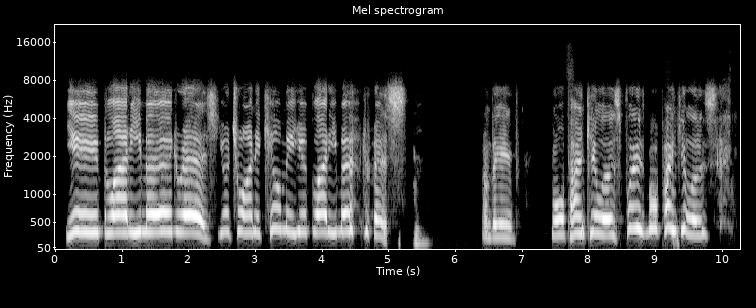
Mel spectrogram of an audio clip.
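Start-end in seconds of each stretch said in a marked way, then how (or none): 0.2-5.3 very high, shrill, top-of-the-lungs screech. Retelling a woman in intensive care, imitating someone screaming. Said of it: "she's screaming at the top of her voice".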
